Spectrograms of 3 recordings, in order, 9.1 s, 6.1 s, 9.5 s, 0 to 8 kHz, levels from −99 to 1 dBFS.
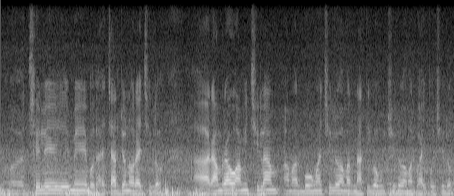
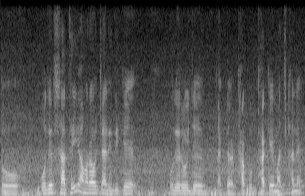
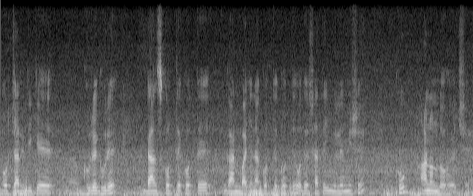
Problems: none marked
